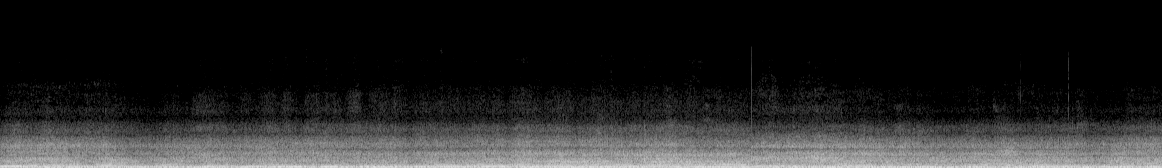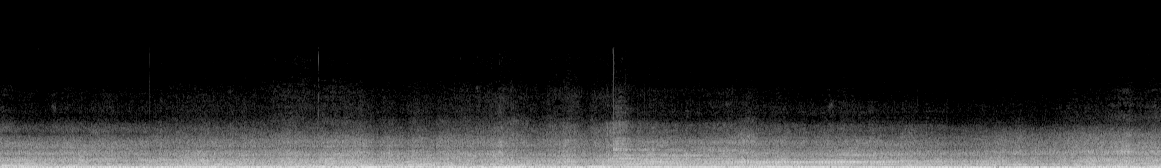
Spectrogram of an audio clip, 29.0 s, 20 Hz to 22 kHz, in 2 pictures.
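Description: Several pre-1980 banger race cars racing together, their engines revving and easing off with overlapping pitches that rise and fall.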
